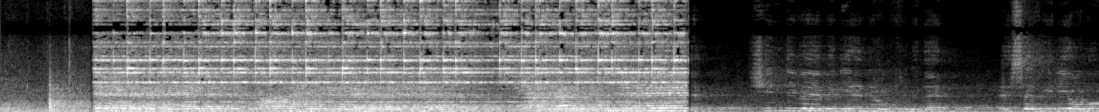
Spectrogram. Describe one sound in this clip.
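An elderly man chants through a microphone in a large echoing hall.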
